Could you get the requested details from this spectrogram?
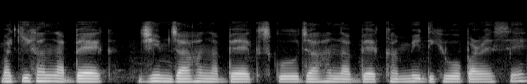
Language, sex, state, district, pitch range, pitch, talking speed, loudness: Nagamese, male, Nagaland, Kohima, 125-135 Hz, 130 Hz, 195 wpm, -17 LUFS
